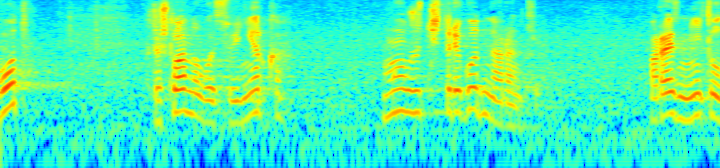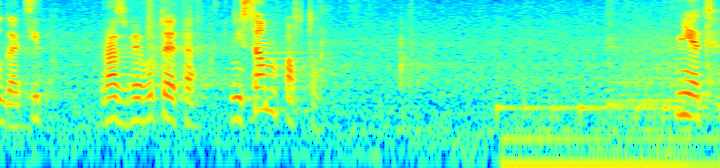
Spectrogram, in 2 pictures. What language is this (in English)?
Russian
